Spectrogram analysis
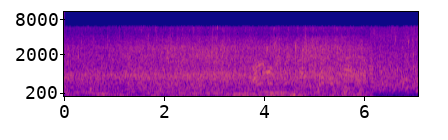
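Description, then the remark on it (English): A boat moves along the Yellowstone River, its low motor drone blending into the steady rush of water and wind for several seconds, fairly loud, easing slightly at the end. “Sometimes I have to share the water.”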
